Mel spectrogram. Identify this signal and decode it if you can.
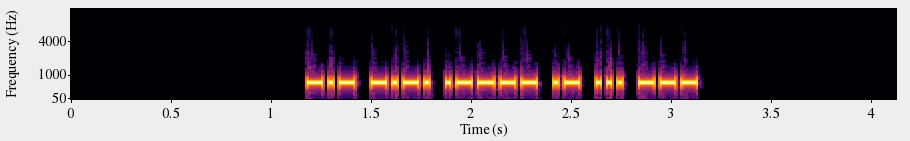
Morse code, heard as a keyed tone, about 45 wpm, 700 Hz. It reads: KC1ASO
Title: USA Call Signs - 6 Characters - 3x Character Spacing - 45wpm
